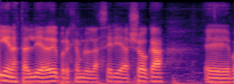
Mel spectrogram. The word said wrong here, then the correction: Ahsoka: va, Ahsoka, digo porque lo pronuncio yo así, Ashoka, pero es Ahsoka.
